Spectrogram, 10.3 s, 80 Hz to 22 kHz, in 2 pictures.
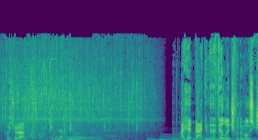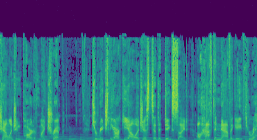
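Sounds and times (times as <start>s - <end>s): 
water pouring over a rock used as a shower: 0.0s - 3.0s
speech: 0.1s - 2.2s, 2.9s - 10.2s
man making drawn-out wordless vocal sounds: 0.3s - 2.2s, 3.5s - 10.2s.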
